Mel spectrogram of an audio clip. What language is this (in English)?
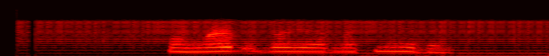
Central Kurdish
